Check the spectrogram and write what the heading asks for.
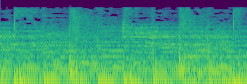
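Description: Rock music with guitar and a steady beat of about two strokes a second, in an instrumental stretch with no singing.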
